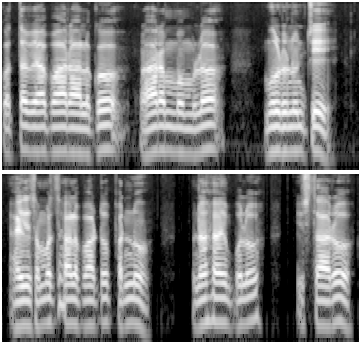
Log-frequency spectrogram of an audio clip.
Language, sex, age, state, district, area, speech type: Telugu, male, 45-60, Andhra Pradesh, Annamaya, rural, spontaneous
